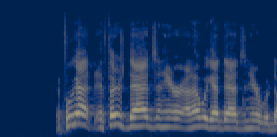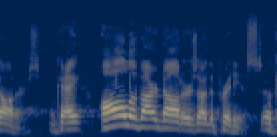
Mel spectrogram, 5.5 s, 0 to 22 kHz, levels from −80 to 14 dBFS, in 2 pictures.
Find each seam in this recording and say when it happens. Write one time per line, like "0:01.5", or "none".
none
